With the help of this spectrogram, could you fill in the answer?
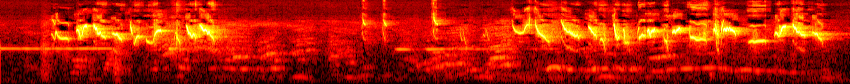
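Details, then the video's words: Mountain white-eye song meant to encourage other white-eyes to open up and sing: two bursts of rapid, high, tumbling whistled phrases separated by a short pause with faint chirps, softer background twittering throughout. "pancingan suara pleci agar buka paruh"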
